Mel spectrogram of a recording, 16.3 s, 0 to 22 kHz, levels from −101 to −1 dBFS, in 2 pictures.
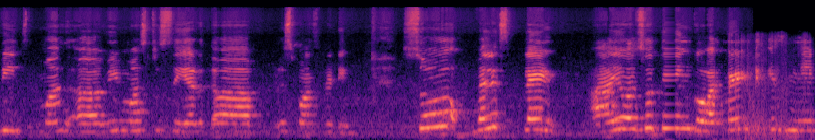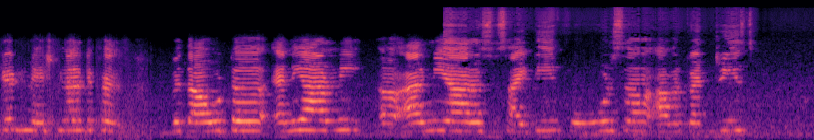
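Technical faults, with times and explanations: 6.65 to 6.77 s, short stall from a late packet: a packet turned up late and the jitter buffer ran dry, so the receiver held the last bit of sound for about 95 ms and then carried on from the same spot. Nothing's lost, but that moment drags with a slight buzz or dip, and everything after sits 95 ms later.
7.14 to 12.64 s, call bitrate drop: the bandwidth estimate fell and the encoder went from 32 kbps down to 8 kbps, staying at the bottom for about 2.5 s. At that rate Opus codes coarsely and trims the top end from 20 kHz to 8 kHz, so it turns muffled and a bit rough.
11.09 to 12.82 s, jitter buffer speed-up: the buffer was holding more than it wanted, so the receiver kept snipping out tiny pitch-period chunks, roughly a tenth of a second in total. Playback runs about 5% fast at the same pitch, sounding slightly hurried right up to "society force".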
